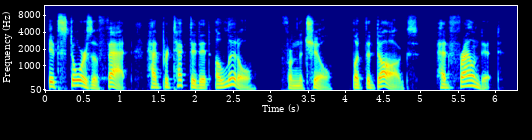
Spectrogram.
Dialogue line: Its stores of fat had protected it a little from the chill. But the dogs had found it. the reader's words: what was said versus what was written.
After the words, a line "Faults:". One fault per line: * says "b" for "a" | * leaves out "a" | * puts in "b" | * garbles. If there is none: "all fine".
Its stores of fat had protected it a little from the chill. But the dogs had frowned it.
Faults:
* says "frowned" for "found"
